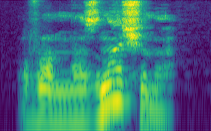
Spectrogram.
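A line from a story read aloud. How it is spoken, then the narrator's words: Grumbled. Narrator (Russian): Гугу поморщился и буркнул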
